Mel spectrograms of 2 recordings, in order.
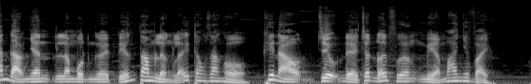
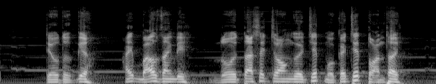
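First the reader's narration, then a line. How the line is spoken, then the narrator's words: Muttered threat. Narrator (Vietnamese): Tam Nhãn Đạo Nhân lầm bầm nói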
